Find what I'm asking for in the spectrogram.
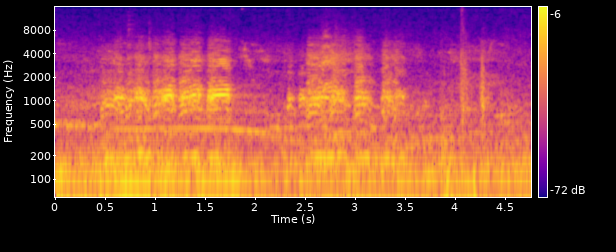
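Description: Domestic geese resting at a Kastamonu Taşköprü hobby coop honk repeatedly in loud overlapping bursts, with a pause between two noisy flurries and duller poultry calls continuing underneath.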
